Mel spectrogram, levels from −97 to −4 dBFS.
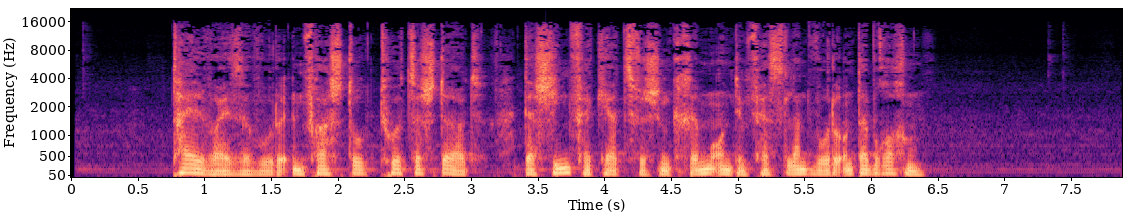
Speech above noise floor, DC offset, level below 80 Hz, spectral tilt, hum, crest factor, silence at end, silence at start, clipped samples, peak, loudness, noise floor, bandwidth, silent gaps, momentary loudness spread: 37 dB; under 0.1%; -30 dBFS; -5 dB/octave; none; 16 dB; 1.5 s; 0.75 s; under 0.1%; 0 dBFS; -14 LUFS; -51 dBFS; 16 kHz; none; 6 LU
